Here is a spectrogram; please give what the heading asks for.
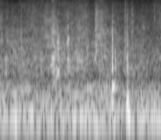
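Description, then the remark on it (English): Light rain hisses in a soft, steady wash, broken by a few scattered taps and patters of drops. It stays faint throughout, and no one speaks. “I was just going to give you a chance to listen to the rain, get it out of your system, but now it's diminishing.”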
